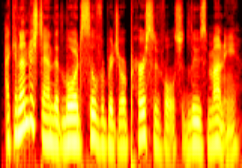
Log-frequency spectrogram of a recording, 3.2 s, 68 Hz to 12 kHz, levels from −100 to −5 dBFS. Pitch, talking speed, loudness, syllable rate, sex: 155 Hz, 205 wpm, -18 LUFS, 6.2 syllables/s, female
